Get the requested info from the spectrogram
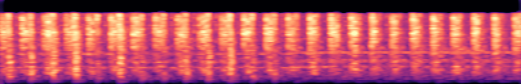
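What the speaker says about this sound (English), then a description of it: "let's sew our stitch in the ditch from edge to edge." Sewing machine stitching in the ditch across a beginner's pre-cut fabric quilt, a steady rapid mechanical chatter of needle strokes that runs evenly throughout, close and loud with no talking.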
